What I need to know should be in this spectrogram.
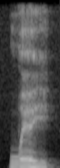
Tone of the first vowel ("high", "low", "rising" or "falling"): falling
